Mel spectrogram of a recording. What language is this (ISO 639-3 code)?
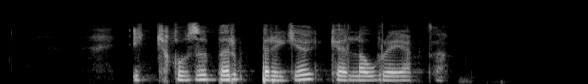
uzb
